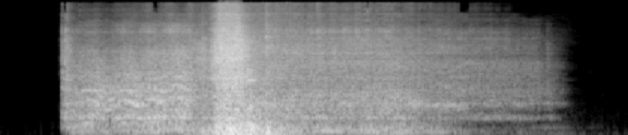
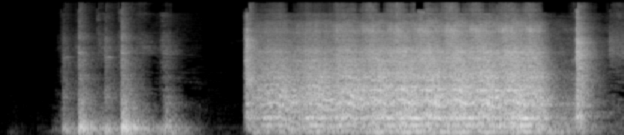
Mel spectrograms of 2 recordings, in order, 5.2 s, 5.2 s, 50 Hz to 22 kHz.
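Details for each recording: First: 1978 Dodge Power Wagon, started after an oil change, weak battery with a jump box connected: two strong cranking bursts of about four seconds each, then the engine fires and catches; a normal start. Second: 1978 Dodge Power Wagon starting right after an oil change: a few slow, uneven cranking bursts, then a short steady roar that dies away; starter turns sluggishly, owner suspects a dying battery and needs a jump box.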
